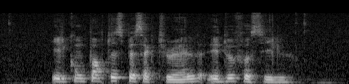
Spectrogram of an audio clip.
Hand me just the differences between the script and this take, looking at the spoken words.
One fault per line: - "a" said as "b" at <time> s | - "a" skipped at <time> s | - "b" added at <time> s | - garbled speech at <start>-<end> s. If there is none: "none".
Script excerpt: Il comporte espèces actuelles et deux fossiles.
none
